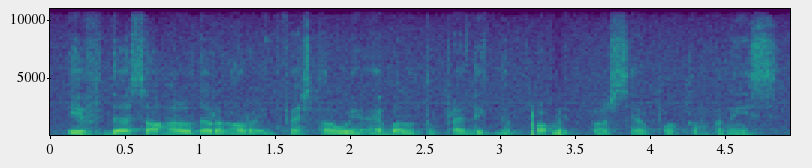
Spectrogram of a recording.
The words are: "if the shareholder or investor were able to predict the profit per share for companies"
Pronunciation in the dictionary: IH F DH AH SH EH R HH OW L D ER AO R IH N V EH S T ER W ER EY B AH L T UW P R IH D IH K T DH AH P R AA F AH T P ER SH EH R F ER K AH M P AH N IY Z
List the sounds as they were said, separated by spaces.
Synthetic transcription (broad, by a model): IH F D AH S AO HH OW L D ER AO R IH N F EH S T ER W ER EY B AH L T UW P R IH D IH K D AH P R AA F AH T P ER S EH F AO K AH M P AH N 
